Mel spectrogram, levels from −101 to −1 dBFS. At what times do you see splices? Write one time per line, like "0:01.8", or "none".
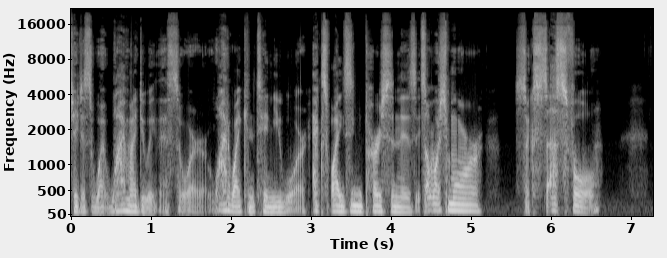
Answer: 0:01.7
0:02.9
0:04.3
